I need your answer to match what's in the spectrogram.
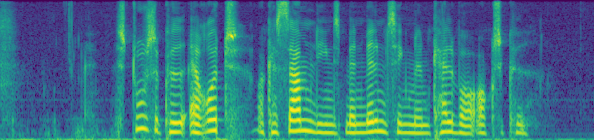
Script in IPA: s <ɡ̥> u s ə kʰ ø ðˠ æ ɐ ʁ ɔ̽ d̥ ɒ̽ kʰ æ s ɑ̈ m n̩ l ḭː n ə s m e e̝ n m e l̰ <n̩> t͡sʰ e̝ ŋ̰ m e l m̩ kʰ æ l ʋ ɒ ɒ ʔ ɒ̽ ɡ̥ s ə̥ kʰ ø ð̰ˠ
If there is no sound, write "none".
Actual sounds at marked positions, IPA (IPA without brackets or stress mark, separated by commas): d̥, m̩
